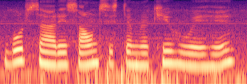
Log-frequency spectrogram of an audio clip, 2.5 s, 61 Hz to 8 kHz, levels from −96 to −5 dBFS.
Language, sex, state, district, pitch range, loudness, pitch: Hindi, female, Arunachal Pradesh, Papum Pare, 185-210 Hz, -13 LUFS, 195 Hz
